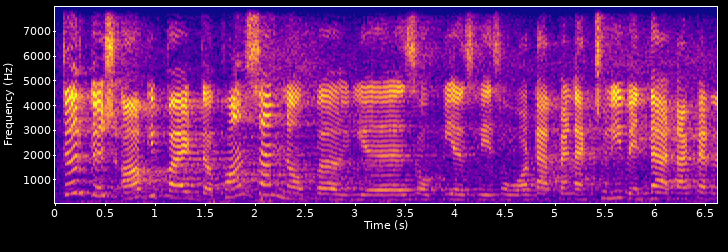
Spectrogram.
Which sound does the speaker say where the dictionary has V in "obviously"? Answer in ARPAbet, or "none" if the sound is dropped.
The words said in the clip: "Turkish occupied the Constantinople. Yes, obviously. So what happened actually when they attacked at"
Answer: none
